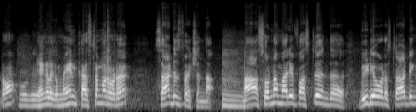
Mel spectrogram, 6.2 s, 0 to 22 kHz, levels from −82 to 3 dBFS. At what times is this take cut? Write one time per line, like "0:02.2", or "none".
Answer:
0:03.3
